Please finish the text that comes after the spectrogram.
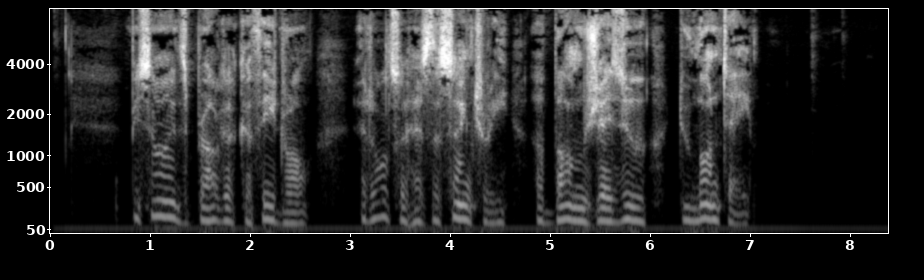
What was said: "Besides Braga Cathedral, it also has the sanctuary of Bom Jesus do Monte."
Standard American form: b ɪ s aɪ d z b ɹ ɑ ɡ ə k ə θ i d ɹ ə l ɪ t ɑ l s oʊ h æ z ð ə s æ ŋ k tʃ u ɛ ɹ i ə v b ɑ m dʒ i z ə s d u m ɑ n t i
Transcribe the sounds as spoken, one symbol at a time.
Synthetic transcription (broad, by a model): b ɪ s aɪ d z b ɹ ɑ ɡ ə k ə θ i d ɹ ə l ɪ t ɑ l s oʊ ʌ z ð ə s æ ŋ k tʃ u ɹ i ə v b ɑ m ʒ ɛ z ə d u m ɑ n t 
